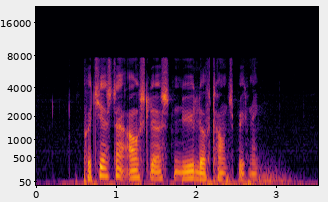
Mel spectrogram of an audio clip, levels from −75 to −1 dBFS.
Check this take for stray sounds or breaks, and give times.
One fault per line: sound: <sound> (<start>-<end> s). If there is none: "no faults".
no faults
